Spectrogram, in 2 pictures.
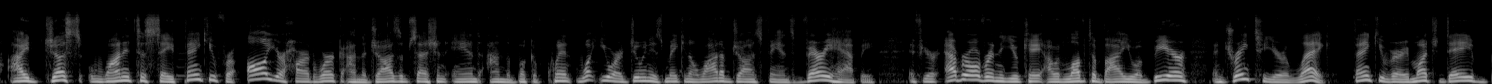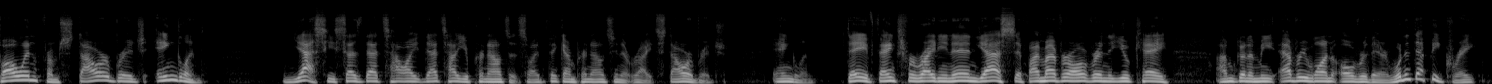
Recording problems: none

